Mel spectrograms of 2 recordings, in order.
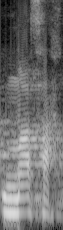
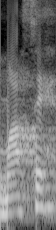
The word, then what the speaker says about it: মাসাহ: আল্লাহ তাআলা বলেছেন, আর তোমরা তোমাদের মাথা মাসাহ করো। সূরা মাইদা। দর্শক, আমি এখানে মাসাহ শব্দটি উচ্চারণ করেছি, অনেকে মাসেহ নামে চিনেন, মানে অনেকে শব্দটিকে মাসেহ বলেন, মাসেহ, কিন্তু সঠিক উচ্চারণ হলো মাসাহ।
